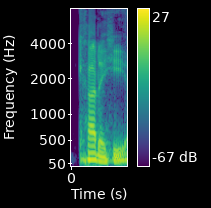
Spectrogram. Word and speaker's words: Cudahy: three and then uh katahi I think is is how you pronounce it it's like c-u-d-a-h-y um but they were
